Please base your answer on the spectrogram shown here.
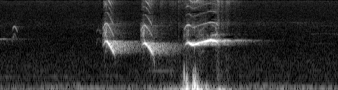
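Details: Aroused male Common Iora (sirtu/cipoh) in mating mood: two quick downslurred whistled notes followed by one long, level, ringing whistle, with a dull low thump underneath.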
